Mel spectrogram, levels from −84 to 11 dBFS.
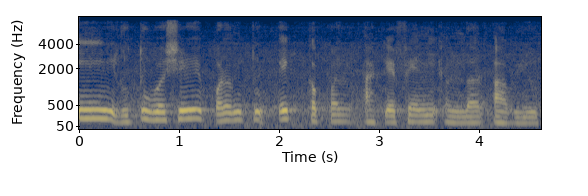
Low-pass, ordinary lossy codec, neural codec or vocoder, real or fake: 7.2 kHz; none; codec, 24 kHz, 6 kbps, HILCodec; fake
